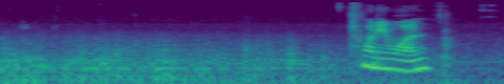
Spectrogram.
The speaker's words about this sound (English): And it's like raining and storming, right? Right, yeah.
